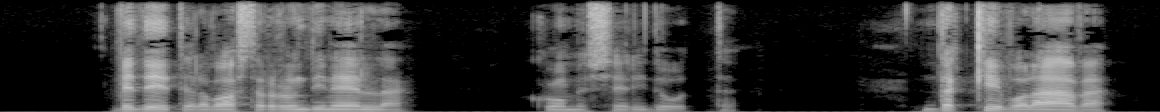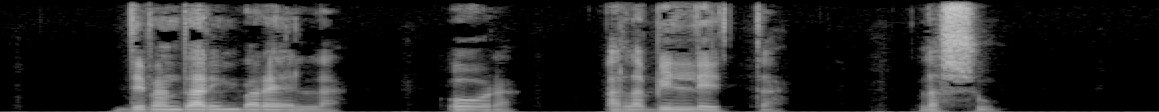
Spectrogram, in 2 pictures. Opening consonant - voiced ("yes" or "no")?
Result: yes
